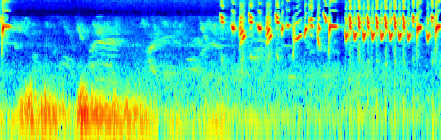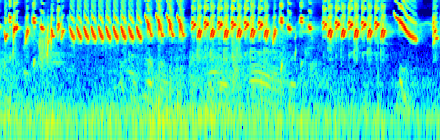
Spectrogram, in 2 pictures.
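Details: Wild-type 'khalawi' European goldfinch singing during the moult season while other birds are silent; after a low muffled thump, a long unbroken run of quick high twitters and nasal buzzy note series repeated rapidly.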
